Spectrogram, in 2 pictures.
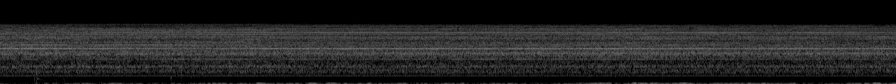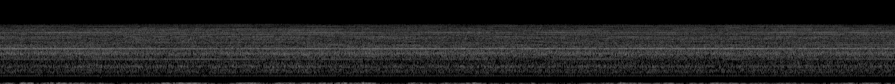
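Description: A hair dryer blows steadily and loudly over coloured artwork, a constant close whir that holds unchanged throughout with no voices.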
